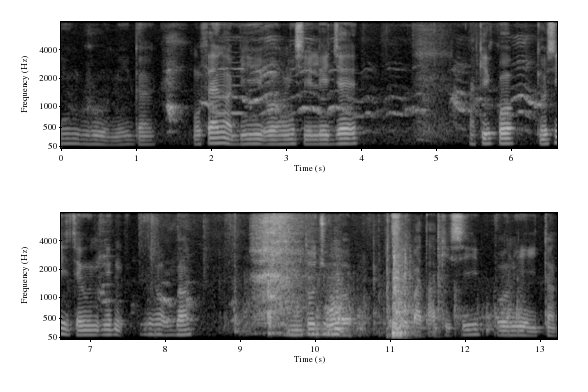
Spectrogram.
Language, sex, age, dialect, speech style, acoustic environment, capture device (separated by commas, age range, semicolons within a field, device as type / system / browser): Yoruba, male, 25-34, Nigeria - Lagos Yoruba, excited, silence, mobile / Linux / Chrome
